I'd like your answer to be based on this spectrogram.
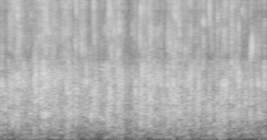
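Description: A crowd claps at a Hindi comic poetry parody performance, a moderately loud, continuous patter of many hands with no talk over it.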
